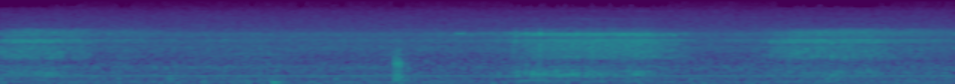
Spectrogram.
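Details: Snoring during the night, with both inhalation and exhalation loud: soft, airy breathing noises every couple of seconds over a steady room hum.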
